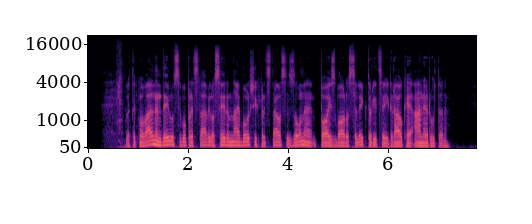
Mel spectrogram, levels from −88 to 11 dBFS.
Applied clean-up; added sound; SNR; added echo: neural mask model DeepFilterNet 3.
